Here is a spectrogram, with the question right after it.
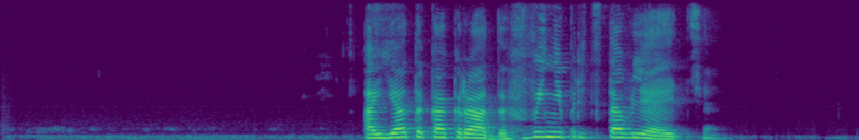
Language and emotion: Russian, positive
